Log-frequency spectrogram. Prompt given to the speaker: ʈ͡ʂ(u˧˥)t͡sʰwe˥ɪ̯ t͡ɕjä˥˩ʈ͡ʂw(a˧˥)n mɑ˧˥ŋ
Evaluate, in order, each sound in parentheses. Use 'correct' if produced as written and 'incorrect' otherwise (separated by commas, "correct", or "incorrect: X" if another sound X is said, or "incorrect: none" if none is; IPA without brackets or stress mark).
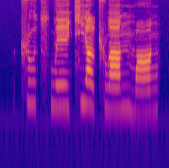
incorrect: u˥, correct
